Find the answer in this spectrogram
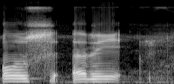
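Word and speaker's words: العسر: Fa inna ma'al usri, ro-nya berharokat kasrah, tarkik tipis, ro-ri dibaca tipis, hukum bacanya itu tarkik.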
